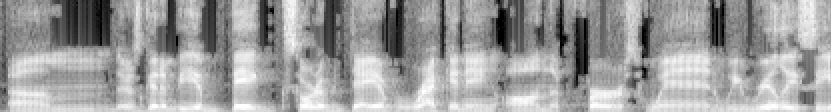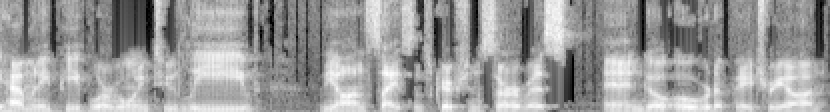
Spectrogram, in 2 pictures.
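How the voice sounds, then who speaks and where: A man hosting a games podcast in a studio, talking in a heartfelt, pleading, conversational way. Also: lowish voice. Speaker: podcast host and games journalist. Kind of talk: earnest podcast sign-off.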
